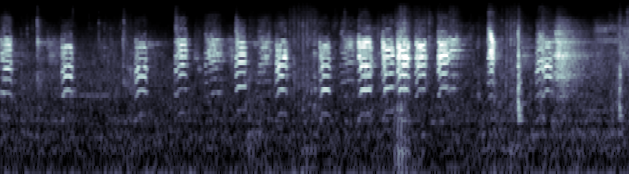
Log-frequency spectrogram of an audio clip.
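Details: Zebra finches in a cage with parents and babies: fairly soft nasal calls spaced irregularly, growing louder and denser toward the middle, with a faint clatter of movement.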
